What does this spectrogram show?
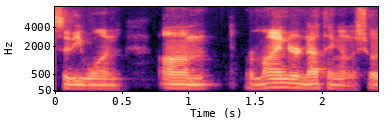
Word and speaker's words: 0xc1: Again, it's pronounced City 1.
